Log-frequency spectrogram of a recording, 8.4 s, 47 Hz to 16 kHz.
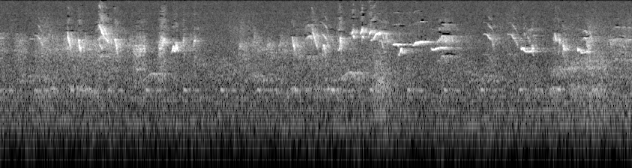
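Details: Oriental magpie-robin, a very common resident, singing in Ubon Ratchathani, Thailand, on 3 February 2023: scattered high whistled notes and sweeps in loose bursts over a steady hiss of background noise.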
